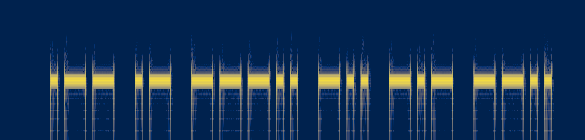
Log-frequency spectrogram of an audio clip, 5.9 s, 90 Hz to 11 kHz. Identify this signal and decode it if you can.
Morse code, heard as a keyed tone, about 17 wpm, 700 Hz. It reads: WA8DKZ
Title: USA Call Signs - 6 Characters - 2x Character Spacing - 17wpm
